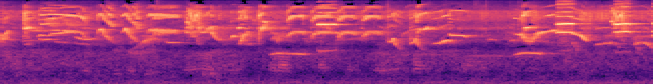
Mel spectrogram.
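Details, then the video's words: Continuous high, scratchy warbling from an Oriental magpie-robin whose song is packed with cricket imitations, with thin whistles, short trills and quick chattering phrases rising and falling in loudness. "Kacer mewah full isian jangkrik"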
